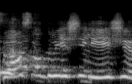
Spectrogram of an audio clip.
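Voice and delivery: slow, high, laughing mock pronunciation; laughing mimicry. Joking with friends about a silly accent, laughing. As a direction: drag the words out while cracking up. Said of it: "mocking a funny pronunciation".

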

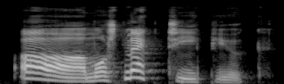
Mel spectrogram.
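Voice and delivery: loud, high war cry, drawn out; gloating shout, slowing at the end; howling, mocking triumph. A narrator's reading. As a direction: crow it in gleeful battle triumph. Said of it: "kiáltott Adél üvöltő, gúnyos harci diadallal".

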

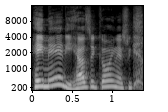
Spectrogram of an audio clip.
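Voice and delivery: high, chirpy friend voice; mock teen girl chatter; bright girly greeting. Greeting her friend Mandy in a high girly voice.

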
